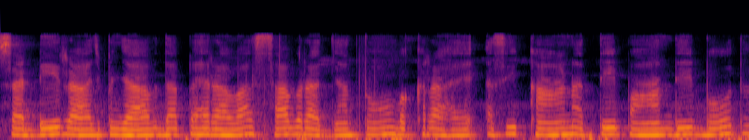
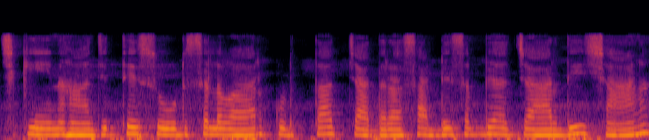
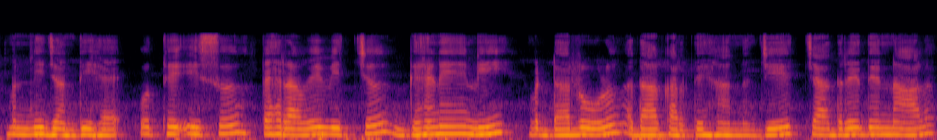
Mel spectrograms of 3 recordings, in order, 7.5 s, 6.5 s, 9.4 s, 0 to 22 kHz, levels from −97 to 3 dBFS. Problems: background sounds at intervals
